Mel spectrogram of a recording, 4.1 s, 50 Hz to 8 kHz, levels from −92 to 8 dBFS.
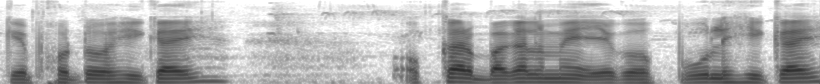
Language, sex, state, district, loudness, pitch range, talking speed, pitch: Maithili, male, Bihar, Begusarai, -18 LUFS, 120-135 Hz, 145 wpm, 125 Hz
